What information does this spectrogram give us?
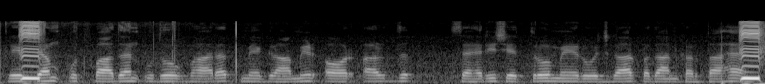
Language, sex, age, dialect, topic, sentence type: Hindi, male, 18-24, Awadhi Bundeli, agriculture, statement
